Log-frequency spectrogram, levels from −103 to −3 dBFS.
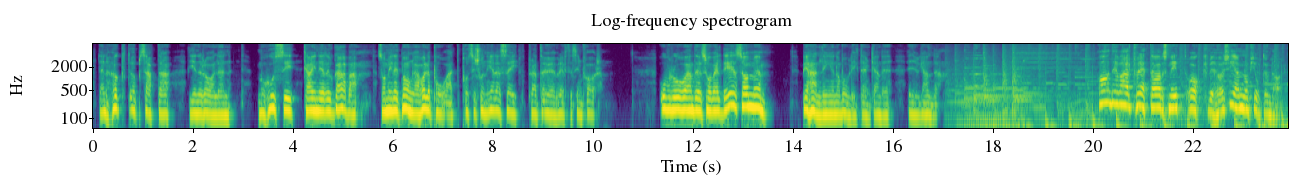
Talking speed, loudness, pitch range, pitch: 110 wpm, -12 LUFS, 125-170 Hz, 150 Hz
